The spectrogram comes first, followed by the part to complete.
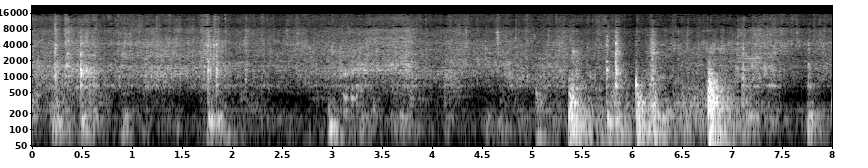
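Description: Chicken pieces with carrots, potatoes and shiitake mushrooms sizzling as they fry in a pan, stirred with a silicone spatula that scrapes and knocks against the pan now and then, with a few louder knocks after about five seconds.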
